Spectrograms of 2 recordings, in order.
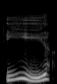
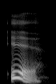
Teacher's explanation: the tension in e, the long sound, and the relaxed I, the short sound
